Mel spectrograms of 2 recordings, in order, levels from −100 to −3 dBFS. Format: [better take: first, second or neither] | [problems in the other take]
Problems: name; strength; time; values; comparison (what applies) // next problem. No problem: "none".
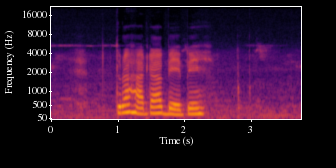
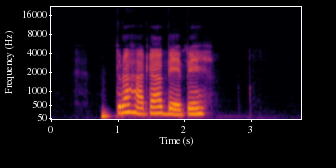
first | noise reduction (neural mask model DeepFilterNet 3)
